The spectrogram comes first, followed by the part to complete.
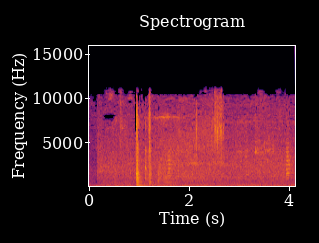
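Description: A pickup truck's door slams shut about a second in, with a second lighter click just after, over a low steady rumble.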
